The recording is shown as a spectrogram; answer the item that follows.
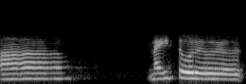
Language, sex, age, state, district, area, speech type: Tamil, female, 18-30, Tamil Nadu, Sivaganga, rural, conversation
